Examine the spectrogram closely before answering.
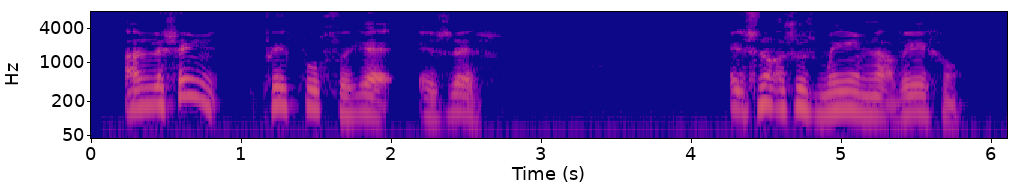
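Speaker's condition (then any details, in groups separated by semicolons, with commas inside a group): Stage 4 tongue cancer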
